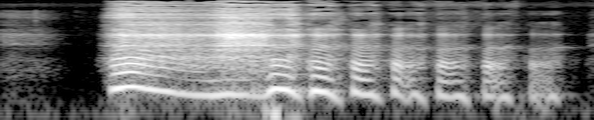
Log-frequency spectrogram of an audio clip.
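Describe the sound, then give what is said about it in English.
A deep, audible breath, loud: a long voiced gasp that breaks into a rhythmic series of shorter, fading breathy pulses, with no talking. “Take a mindful moment and feel the breath you take.”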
